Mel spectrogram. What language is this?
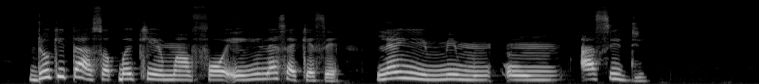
Yoruba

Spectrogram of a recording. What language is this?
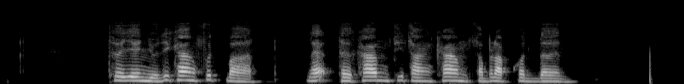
Thai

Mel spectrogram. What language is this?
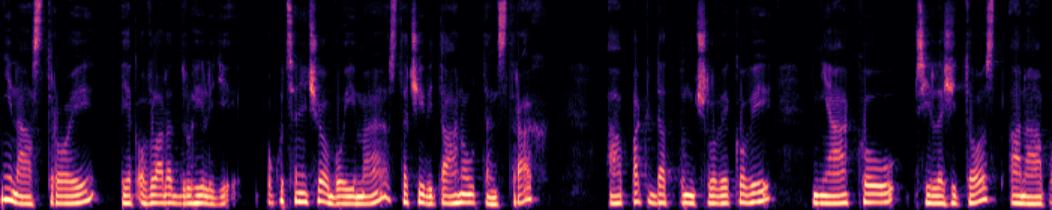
Czech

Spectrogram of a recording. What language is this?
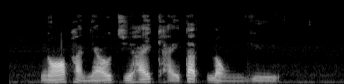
Cantonese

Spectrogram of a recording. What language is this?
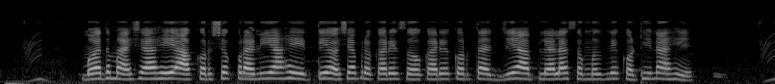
Marathi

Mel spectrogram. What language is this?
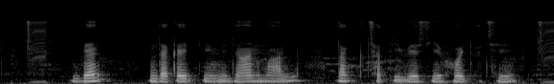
Maithili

